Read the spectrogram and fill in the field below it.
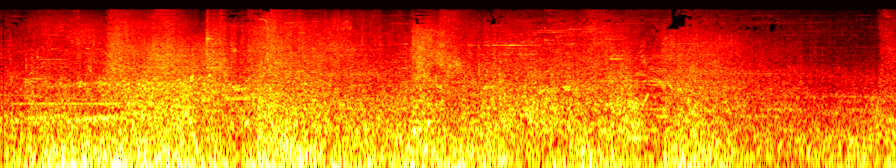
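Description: Magic spells burst and whoosh in a fight.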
